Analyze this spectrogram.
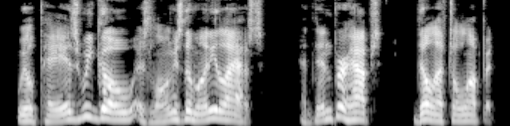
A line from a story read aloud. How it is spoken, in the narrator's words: Miss Lydia would calmly go on with her sewing and say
